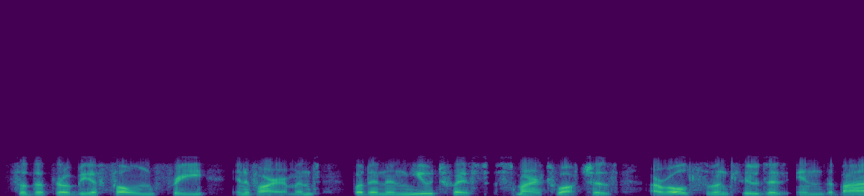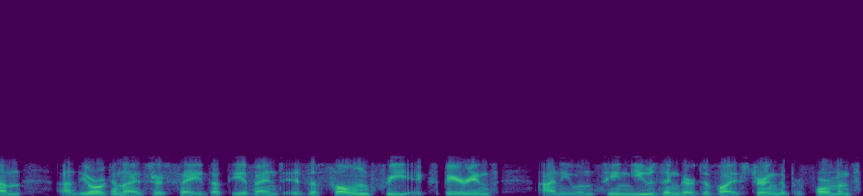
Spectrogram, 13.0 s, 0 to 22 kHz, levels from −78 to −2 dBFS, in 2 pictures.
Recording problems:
phone-call audio; nothing above 3.5 kHz

